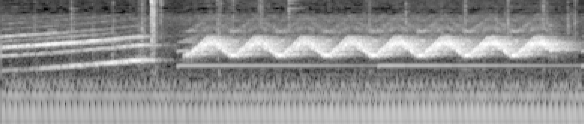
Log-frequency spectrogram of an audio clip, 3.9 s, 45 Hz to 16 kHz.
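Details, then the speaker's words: 1990 Toyota Supra MK3 no-start: a short rising chirp, then the aftermarket alarm siren warbling up and down about three times a second as the car is cranked. Owner suspects the alarm blocks starting; starter, starter relay, plugs and coil wires already replaced. "so I'm thinking that it might be because of this alarm system but if I go to put my wiring here it starts beeping right so that's loud"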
